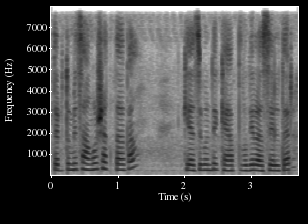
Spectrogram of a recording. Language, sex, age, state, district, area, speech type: Marathi, female, 45-60, Maharashtra, Nagpur, urban, spontaneous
